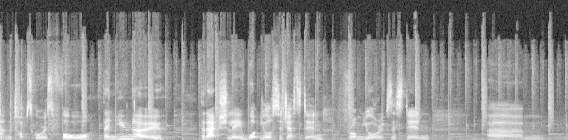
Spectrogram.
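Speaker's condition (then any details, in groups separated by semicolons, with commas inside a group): No condition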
